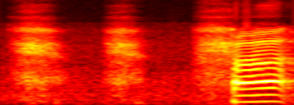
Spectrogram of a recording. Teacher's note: ہا درمیان حلق سے اچھی طرح سے نکال کے پڑھیں گے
